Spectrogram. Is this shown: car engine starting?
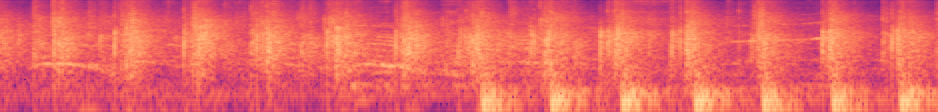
no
